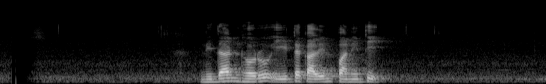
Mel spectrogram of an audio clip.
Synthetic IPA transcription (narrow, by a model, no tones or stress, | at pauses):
nid̪anɦoɾuiːʈəkalinpɐnit̪i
